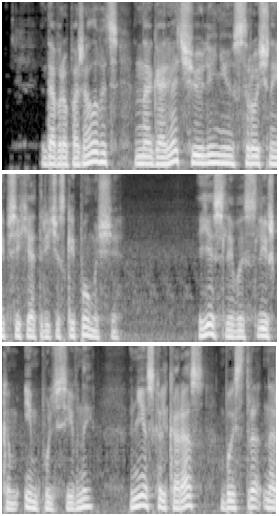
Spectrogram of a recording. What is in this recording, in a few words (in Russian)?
zapis na avtootvetchik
